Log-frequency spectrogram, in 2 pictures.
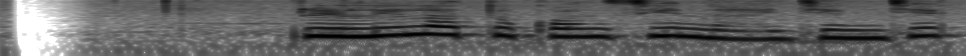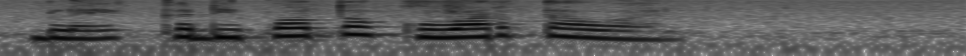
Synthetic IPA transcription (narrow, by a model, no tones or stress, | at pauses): pɾililat̪ukɔnsinad͡ʒɨŋd͡ʒɛk̚blɛkːədipɔt̪ɔkəwart̪awan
